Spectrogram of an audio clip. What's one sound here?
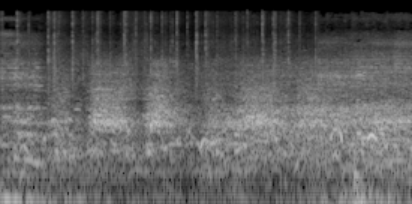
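Fans clap in rhythm.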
